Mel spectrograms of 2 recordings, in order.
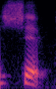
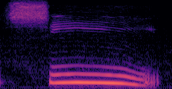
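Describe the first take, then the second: First: SHIP with a quick, lax I, near EH; short I. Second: SHEEP with a long, held EE. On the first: Teacher showing the short English I, ship said short. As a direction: keep the vowel in ship short. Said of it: "um som de um izinho curto". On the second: Teacher showing a long English I, sheep drawn out. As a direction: stretch the vowel in sheep right out. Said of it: "Aqui nós temos um I longo". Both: Shown as a demonstration.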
